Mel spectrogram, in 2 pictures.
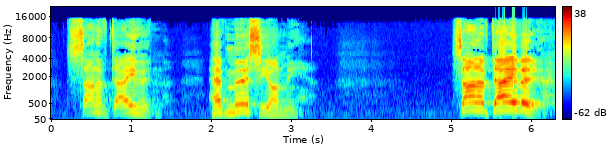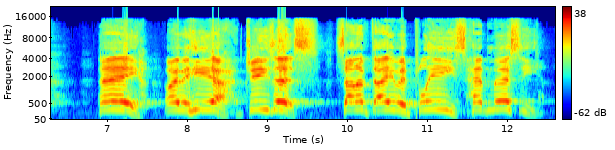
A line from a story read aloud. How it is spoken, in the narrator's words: he only shouted louder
